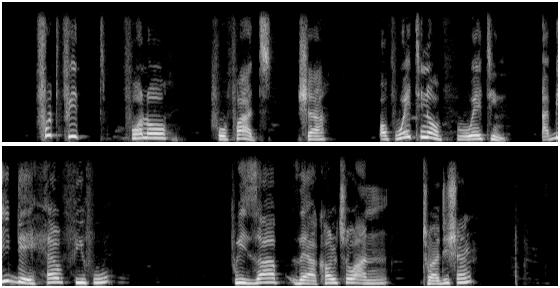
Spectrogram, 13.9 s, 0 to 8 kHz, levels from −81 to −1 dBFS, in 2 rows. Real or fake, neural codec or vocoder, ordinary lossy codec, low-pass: real; none; none; 7.2 kHz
